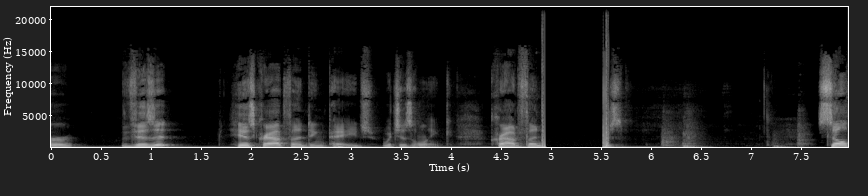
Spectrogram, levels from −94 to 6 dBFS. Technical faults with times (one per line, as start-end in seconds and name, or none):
4.92-5.58 cable pulled and plugged in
